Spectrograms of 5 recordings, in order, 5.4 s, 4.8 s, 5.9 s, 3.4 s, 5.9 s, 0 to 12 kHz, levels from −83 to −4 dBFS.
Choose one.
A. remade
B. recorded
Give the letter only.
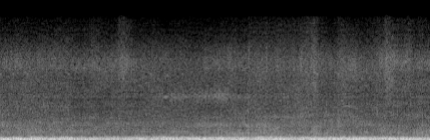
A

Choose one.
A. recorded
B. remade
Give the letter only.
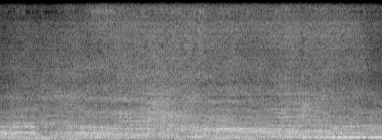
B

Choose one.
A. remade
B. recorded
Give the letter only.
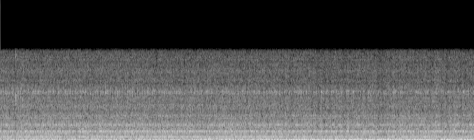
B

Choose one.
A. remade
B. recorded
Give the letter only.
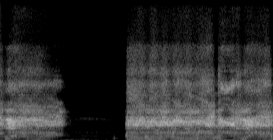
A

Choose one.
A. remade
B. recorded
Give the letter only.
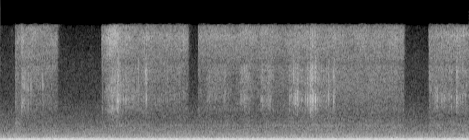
B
